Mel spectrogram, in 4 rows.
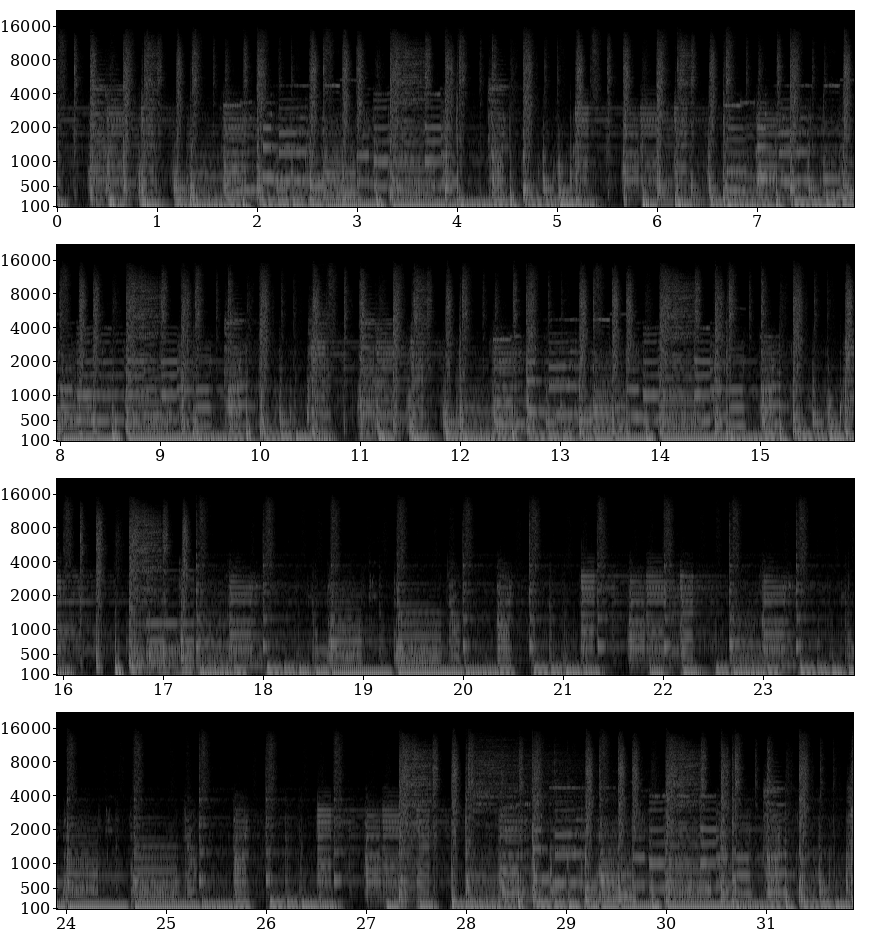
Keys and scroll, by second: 0.4 space, 1.9 space, 10.2 space, 13.7 space, 21.4-23.4 space, 23.7 space.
